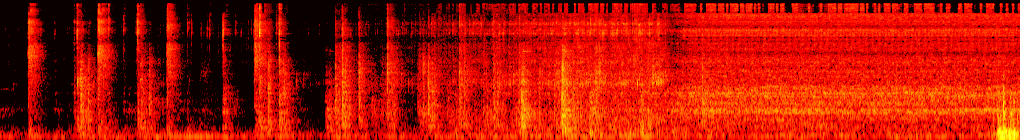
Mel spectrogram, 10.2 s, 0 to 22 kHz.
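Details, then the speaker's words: Next Avalon 26-inch hybrid fitness bike after restoration: cleaned, fresh grease, new cables and gear adjustment. Rear wheel spin test gives rapid, even pawl ticks blurring into a smooth whir. The drivetrain runs freely and sounds healthy. "so the gears are working pretty well so now we're going to do our spin test"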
